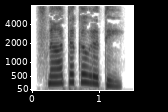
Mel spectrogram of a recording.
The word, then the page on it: ಸ್ನಾತಕವ್ರತ: snātaka vrata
